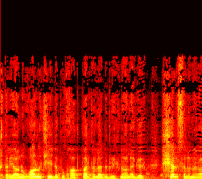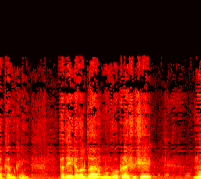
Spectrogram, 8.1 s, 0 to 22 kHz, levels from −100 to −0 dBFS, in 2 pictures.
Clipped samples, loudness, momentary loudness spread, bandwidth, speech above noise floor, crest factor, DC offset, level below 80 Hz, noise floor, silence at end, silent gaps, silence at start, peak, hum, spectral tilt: under 0.1%; -21 LUFS; 9 LU; 15.5 kHz; 28 dB; 14 dB; under 0.1%; -50 dBFS; -49 dBFS; 0 s; none; 0 s; -6 dBFS; none; -6 dB/octave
